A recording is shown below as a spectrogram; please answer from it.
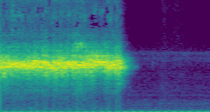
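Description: Small test loudspeaker on a breadboard Arduino gateway circuit giving out a loud, steady, high-pitched whine with hiss, described as a bit loud, once transmission has switched on. It cuts off suddenly just over a second in, leaving a faint low hum.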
